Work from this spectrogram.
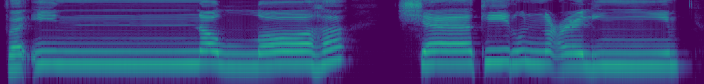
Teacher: اللہ کے نام سے پہلے زبر ہے، تو ہم اسے باریک نہیں پڑھیں گے، ہم اسے موٹا پڑھیں گے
